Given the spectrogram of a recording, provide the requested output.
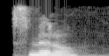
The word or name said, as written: smittle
